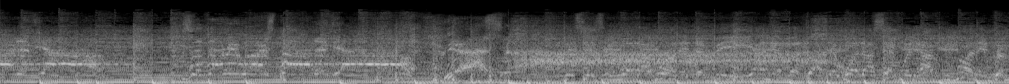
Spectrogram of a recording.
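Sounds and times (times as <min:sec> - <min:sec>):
rock band playing: 0:00.0 - 0:10.0
person yelling: 0:01.8 - 0:08.6.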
